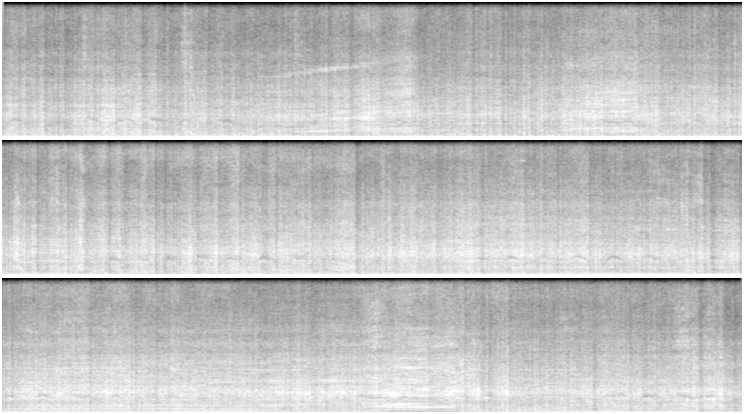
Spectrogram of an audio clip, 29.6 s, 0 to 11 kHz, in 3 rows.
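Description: Honda VFR1200F's V4 engine running at highway speed under strong wind and road rush, a steady drone whose pitch climbs several times as the bike accelerates.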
